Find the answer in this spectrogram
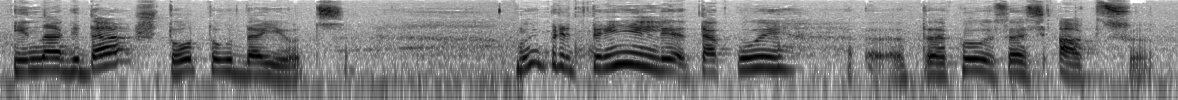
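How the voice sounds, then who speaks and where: A fairly high, warm voice with big pitch swings and a slightly slow pace belongs to an older woman advocating for refugee rights in a radio interview. She speaks emphatically and indignantly, often asking rhetorical questions, over a little hiss or hum.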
